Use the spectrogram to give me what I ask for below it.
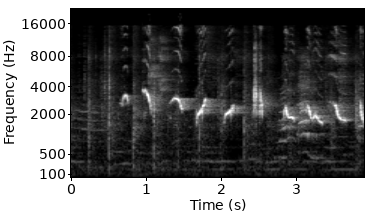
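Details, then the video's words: A wild greater green leafbird sings a varied run of whistled notes, some arching, some rising, with faint background chatter from other birds. "Suara Asli Cucak Ijo | Suara Alam Cucak Ijo"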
